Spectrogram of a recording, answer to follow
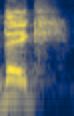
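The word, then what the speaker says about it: deque: Y la estructura de datos se llama DEC, se pronuncia DEC, pero se escribe de esta manera, ¿no?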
